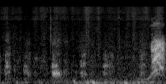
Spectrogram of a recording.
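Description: A Malinois dog pants close by in quick, rhythmic breaths, with a short whimpering whine near the end and no talking.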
